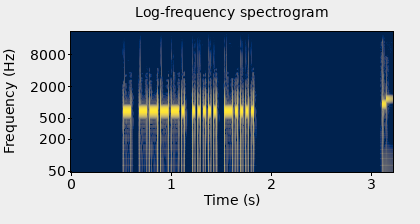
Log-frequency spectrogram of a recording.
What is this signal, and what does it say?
Morse code, heard as a keyed tone, about 44 wpm, 700 Hz. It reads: T956
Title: Numbers - Contest Style - 4-Digit 45wpm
